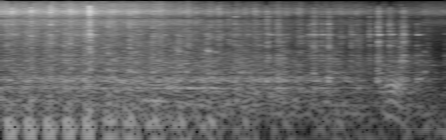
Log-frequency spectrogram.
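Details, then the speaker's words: Newly bought tractor restarted in neutral with the clutch out, heard from the driver's seat. A slow two-cylinder putt-putt stumbles unevenly right after starting, then steadies into a smoother beat; a brief hiccup after the start. "she didn't like that there she go what her deal was she didn't like that for a second"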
